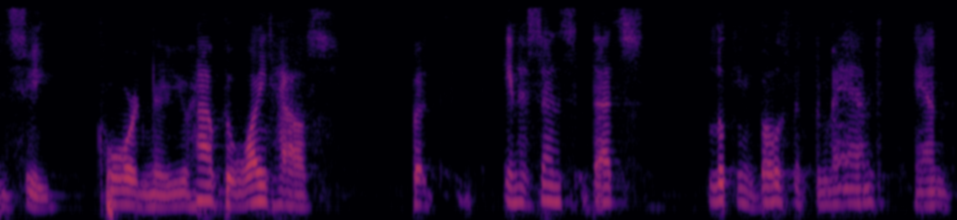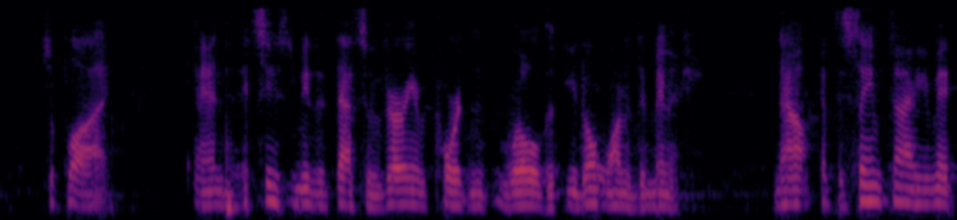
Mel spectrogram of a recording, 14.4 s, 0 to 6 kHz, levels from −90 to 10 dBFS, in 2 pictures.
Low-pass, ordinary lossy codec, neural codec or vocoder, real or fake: 5.4 kHz; MP3, 32 kbps; codec, 16 kHz in and 24 kHz out, 1.1 kbps, FireRedTTS-2 codec; fake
